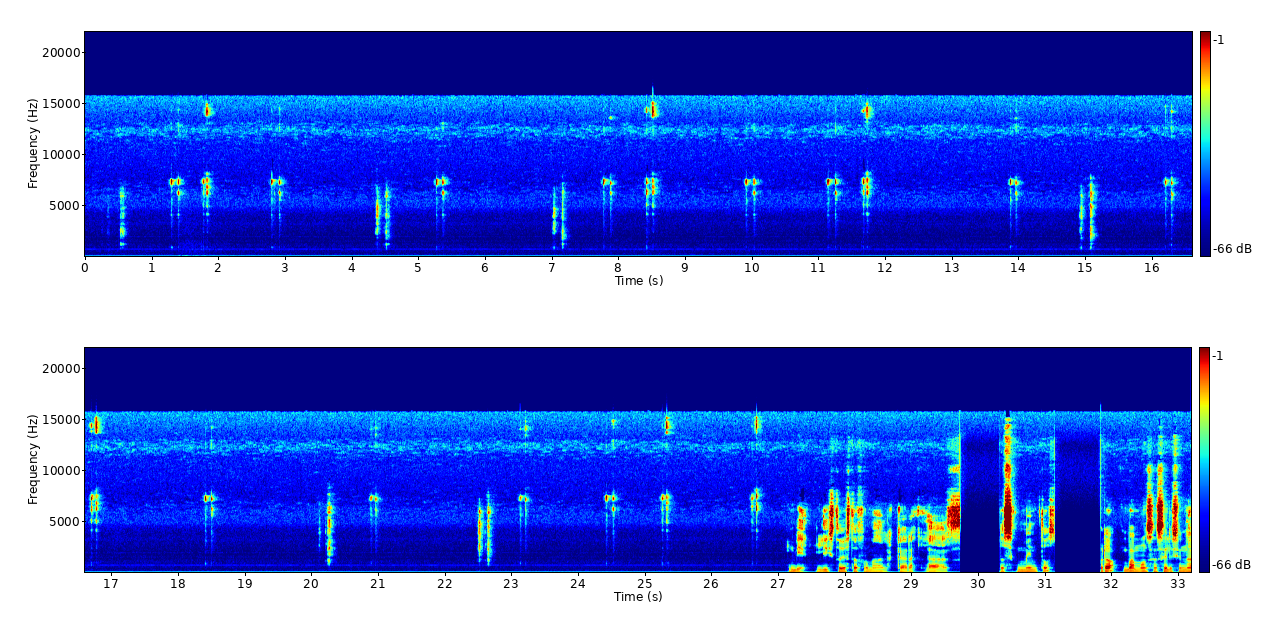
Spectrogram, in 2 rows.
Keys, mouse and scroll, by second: 1.4 shift+click, 1.8 shift+right click, 2.9 click, 5.4 shift+click, 7.8 shift+click, 8.5 right click, 10.0 click, 11.2 click, 11.8 right click, 14.0 click, 16.3 shift+click, 16.8 shift+right click, 18.5 click, 21.0 shift+click, 23.2 shift+click, 24.5 click, 25.3 right click, 26.7 right click.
